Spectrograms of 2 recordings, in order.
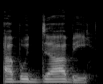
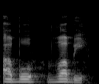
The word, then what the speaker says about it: Abu Dhabi: Arab Emirates is called Abu zabi I know it's pronounced in English Abu Dhabi but originally it's called Abu zabi now there are so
